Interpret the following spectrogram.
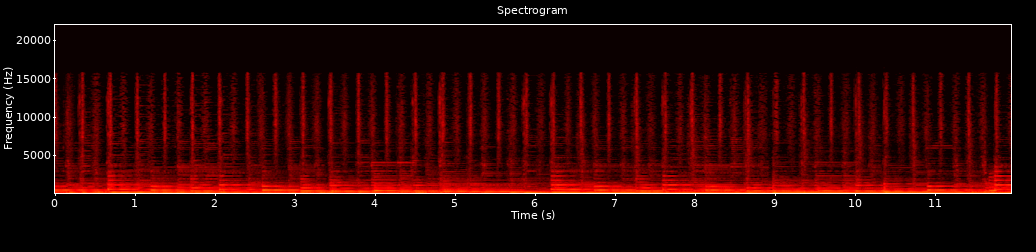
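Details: Gentle plucked-guitar music with a steady beat and deep bass notes plays throughout, with no animal voice heard. The bass deepens and grows fuller halfway through, while the melody continues unchanged.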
